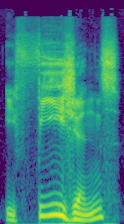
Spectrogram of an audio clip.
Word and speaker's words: Ephesians: Number one, Ephesians. Did I say that right? – Yeah. Okay, very good.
